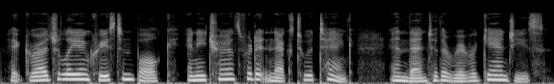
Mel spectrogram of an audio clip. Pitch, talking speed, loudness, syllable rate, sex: 190 Hz, 205 wpm, -16 LUFS, 5.6 syllables/s, female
